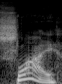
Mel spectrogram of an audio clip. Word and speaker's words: Sly: It's pronounced Sly, like I, with SL or SL at the start, like Sly Cooper the raccoon.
